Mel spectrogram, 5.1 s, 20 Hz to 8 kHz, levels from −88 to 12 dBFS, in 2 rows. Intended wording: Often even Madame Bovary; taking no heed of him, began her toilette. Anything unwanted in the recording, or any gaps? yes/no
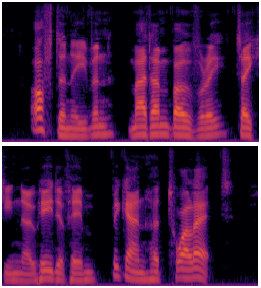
no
